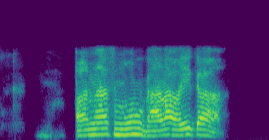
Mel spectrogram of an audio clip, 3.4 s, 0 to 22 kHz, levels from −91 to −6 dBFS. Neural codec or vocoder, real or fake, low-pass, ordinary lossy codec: codec, 16 kHz, 2 kbps, FreqCodec, smaller model; fake; 5.4 kHz; Opus, 32 kbps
